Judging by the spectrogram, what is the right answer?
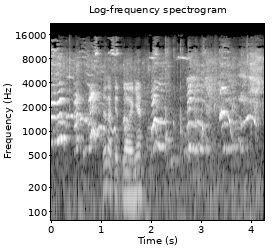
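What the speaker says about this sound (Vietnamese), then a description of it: "Bầy chó 35 ngày nha các bạn." A litter of 35-day-old Phu Quoc puppies whimpers and yips in high, wavering cries close by, while someone talks over them.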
